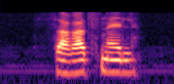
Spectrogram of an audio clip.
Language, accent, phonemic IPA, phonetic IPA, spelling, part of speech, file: Armenian, Eastern Armenian, /sɑʁɑt͡sʰˈnel/, [sɑʁɑt͡sʰnél], սաղացնել, verb, Hy-սաղացնել.ogg
- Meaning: 1. causative of սաղանալ (saġanal) 2. causative of սաղանալ (saġanal): to bring back to life, to revive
